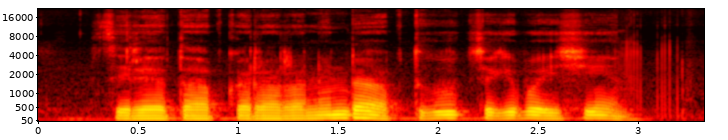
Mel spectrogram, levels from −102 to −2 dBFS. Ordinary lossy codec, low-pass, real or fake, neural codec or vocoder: none; none; real; none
